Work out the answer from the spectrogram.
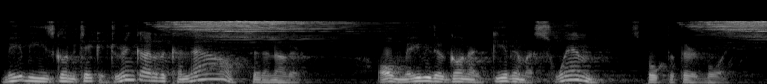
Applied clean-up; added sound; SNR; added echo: none; Chime; 4 dB; reverberation time 1.4 s.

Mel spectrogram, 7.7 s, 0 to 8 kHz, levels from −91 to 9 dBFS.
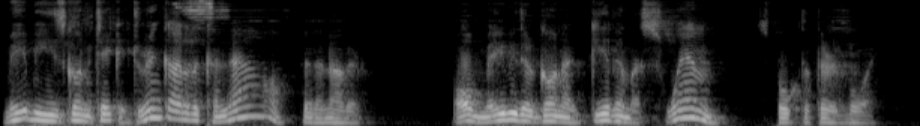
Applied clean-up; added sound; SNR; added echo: neural mask model DeepFilterNet 3.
